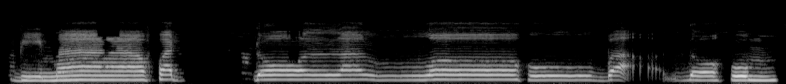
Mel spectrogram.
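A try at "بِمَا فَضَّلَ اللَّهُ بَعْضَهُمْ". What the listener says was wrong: Nah, hu-nya nggak panjang. Bima faddalallahu ba'dahum.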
